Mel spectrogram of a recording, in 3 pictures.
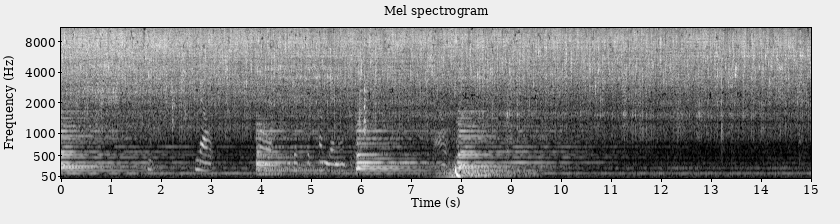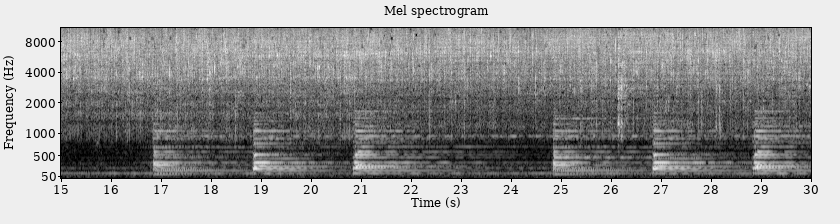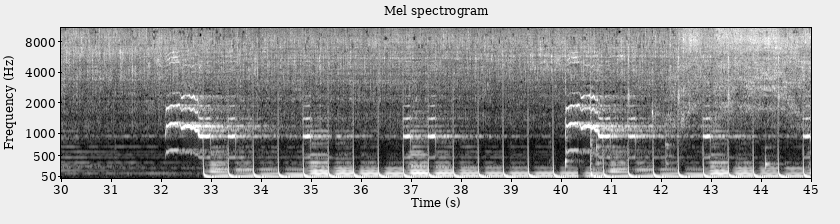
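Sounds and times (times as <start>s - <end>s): fish sizzling in a pan: 0.0s - 45.0s
soft music chords: 3.9s - 11.0s, 16.9s - 45.0s.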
